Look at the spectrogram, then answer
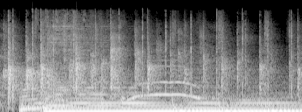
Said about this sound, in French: On peut applaudir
